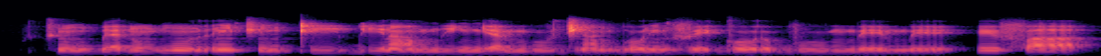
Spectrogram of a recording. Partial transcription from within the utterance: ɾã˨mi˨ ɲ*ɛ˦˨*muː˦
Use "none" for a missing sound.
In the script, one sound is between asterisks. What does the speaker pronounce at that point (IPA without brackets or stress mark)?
ɛ˦˨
